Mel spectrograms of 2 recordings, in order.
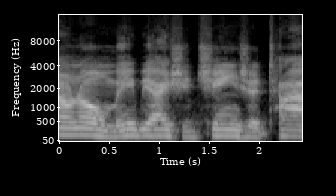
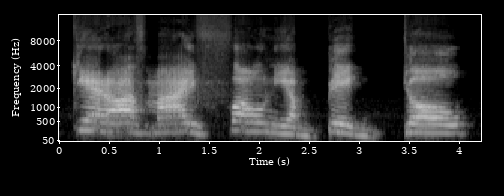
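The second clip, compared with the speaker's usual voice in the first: put-on furious, high, angry radio-host yell; 8 semitones higher, 3 dB louder than usual. Retelling how Mark Levin gets mad at callers: imitating Mark Levin yelling. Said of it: "he just yells".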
